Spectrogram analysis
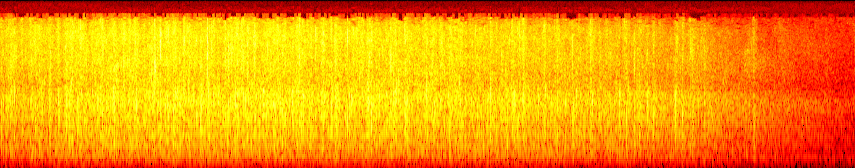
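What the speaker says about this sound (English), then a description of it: "I think that deserves a round of applause" A graduation ceremony audience applauds steadily in a large hall, dense clapping that holds loud for several seconds and then fades out near the end.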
